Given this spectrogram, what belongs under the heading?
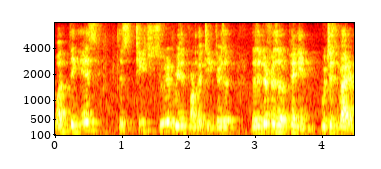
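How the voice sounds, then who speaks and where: A man talks at a very fast pace with lively intonation. The recording carries audible room echo and noticeable background noise. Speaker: Islamic teacher. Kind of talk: lecture.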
